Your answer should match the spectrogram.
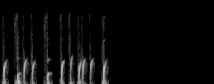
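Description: Logo-animation sound effect: a quick run of about ten short plops, each rising in pitch like a bubble popping, stopping about a second in.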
